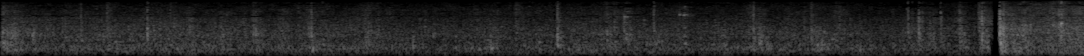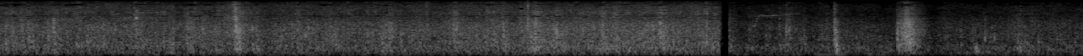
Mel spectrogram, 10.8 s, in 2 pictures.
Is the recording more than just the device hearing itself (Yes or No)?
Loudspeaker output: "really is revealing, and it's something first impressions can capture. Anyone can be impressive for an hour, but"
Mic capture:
No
